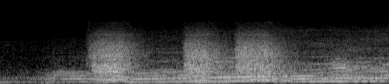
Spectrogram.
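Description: Engines roar past on a nearby street, several motorcycles rising and fading one after another over a steady low traffic rumble.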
